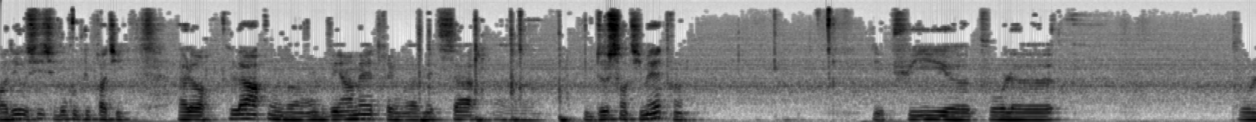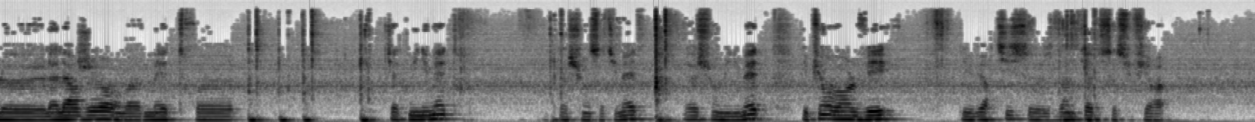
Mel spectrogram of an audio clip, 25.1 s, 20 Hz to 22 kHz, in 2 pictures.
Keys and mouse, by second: 2.3-9.5 drag, 10.5-21.1 drag, 23.2 KP_2, 23.5 KP_4, 24.6-25.1 drag.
